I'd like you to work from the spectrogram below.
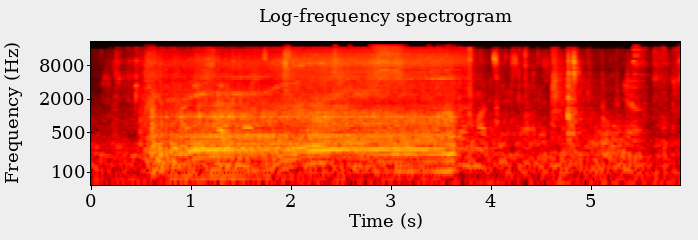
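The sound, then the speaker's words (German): A solar-powered electric car on one of its first test runs drives past with a steady motor whine and road noise for about three seconds, then fades away as people talk. “Das ist eine der ersten Probefahrten, oder wie?”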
